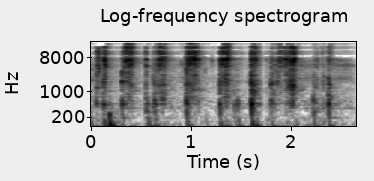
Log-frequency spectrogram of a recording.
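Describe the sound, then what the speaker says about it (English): A whisk scrapes and taps rhythmically through cupcake frosting in a bowl as a drop of food colouring is mixed in, with quick close strokes repeating at an even pace. "add like a tiny drop and then kind of whisk it around"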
